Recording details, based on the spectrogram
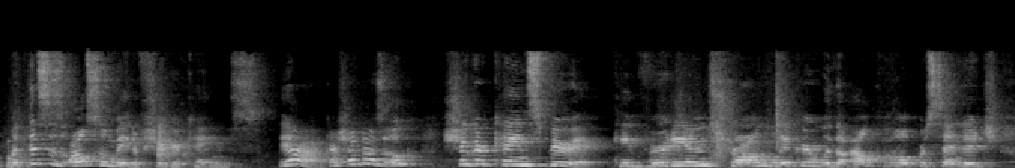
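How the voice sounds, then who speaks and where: A young woman chats her way through a home cooking vlog, joking, laughing and swearing as she goes. Her voice is high and bright. The kitchen sounds echoey, with faint background noise. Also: animated, normal speed, hardly any pauses. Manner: chatty, joking, laughs often, casual swearing. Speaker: vlogger.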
